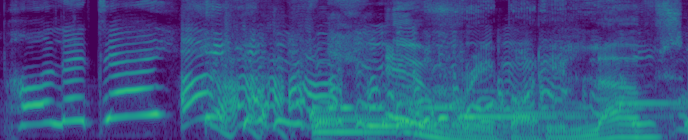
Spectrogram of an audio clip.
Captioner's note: all laugh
